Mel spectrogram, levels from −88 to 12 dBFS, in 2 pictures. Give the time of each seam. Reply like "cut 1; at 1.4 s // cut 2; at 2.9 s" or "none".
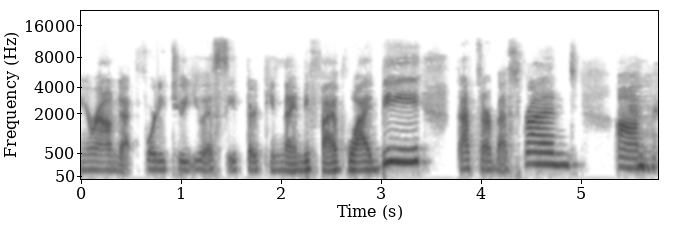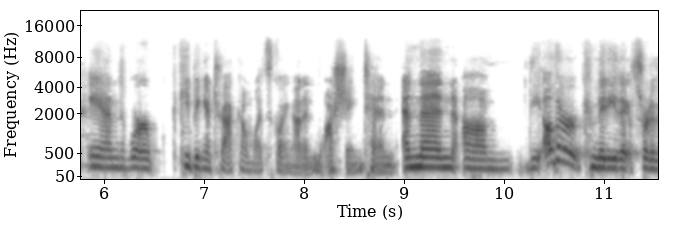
cut 1; at 10.1 s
